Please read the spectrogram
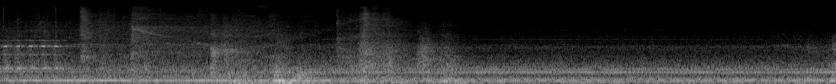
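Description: Kawasaki C151 train car interior: the door-closing chime beeps rapidly until under a second in, then the doors shut with knocks and a loud thud just before three seconds. A steady low hum from the car's equipment runs underneath.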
